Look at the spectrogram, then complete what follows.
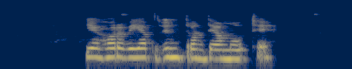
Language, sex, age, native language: Icelandic, female, 20-29, Icelandic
